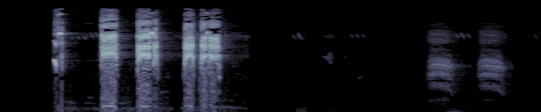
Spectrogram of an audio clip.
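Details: Black francolin giving a loud rasping call of a short opener and three harsh grating notes, the last doubled, then two fainter notes from farther away.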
